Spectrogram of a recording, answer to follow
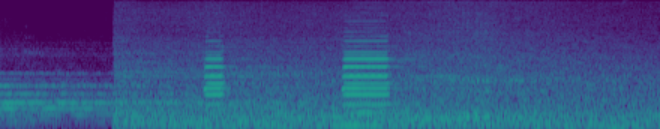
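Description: City street traffic noise with two car horn toots, a very short one about a second and a half in and a slightly longer one about a second later.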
